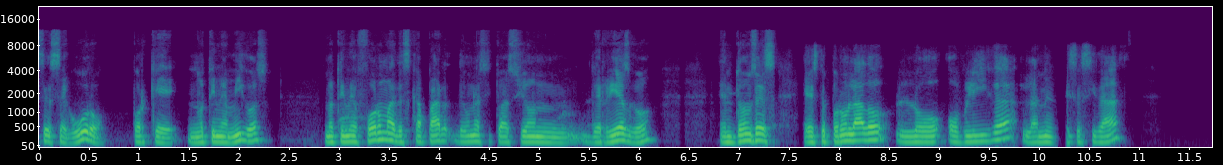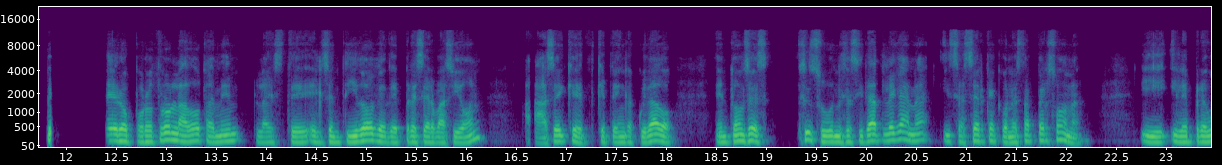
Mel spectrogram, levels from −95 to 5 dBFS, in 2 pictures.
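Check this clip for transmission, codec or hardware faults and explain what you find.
Three transmission faults affect this speech clip, all within a few seconds of each other.

A short stall from a late packet occurs at 6.39 to 6.47 s. The packet arrived late and the jitter buffer ran dry, so the receiver stretched the last sound by 52 ms and then resumed where it had stopped. The result is one sound held slightly too long, with a faint buzz or dip. Nothing is skipped, which sets it apart from packet-loss concealment, where audio is replaced and lost. Everything after this point simply runs 52 ms later.

A call bitrate drop runs from 7.20 to 11.41 s. The bandwidth estimate fell and the Opus encoder went from 32 kbps to 11 kbps, staying at its lowest for nearly 3 s. At that rate it also narrowed the audio band from 20 kHz to 8 kHz. The speech turns muffled and rough or watery, then brightens again as the rate recovers. 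A fixed low-pass filter or a dull microphone would stay muffled throughout, and it would not add this coarse coding texture.

A jitter buffer speed-up happens at 11.04 to 11.33 s, overlapping the end of the bitrate drop. The buffer had built up extra delay, so the receiver cut about 50 ms out in small pitch-period pieces. This plays that stretch at about 116% speed. The speech sounds briefly hurried but keeps its normal pitch, which distinguishes it from a pitch or sample-rate error. It also has no audible gap, unlike a dropout.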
